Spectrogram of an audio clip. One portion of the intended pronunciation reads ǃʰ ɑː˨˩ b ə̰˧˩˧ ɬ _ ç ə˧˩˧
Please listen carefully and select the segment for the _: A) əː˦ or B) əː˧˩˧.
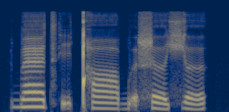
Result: B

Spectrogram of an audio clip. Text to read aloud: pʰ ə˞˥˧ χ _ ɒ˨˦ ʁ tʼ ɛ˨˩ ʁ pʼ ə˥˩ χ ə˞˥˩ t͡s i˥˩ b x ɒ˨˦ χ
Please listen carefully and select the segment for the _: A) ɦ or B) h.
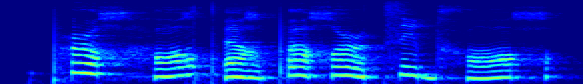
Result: B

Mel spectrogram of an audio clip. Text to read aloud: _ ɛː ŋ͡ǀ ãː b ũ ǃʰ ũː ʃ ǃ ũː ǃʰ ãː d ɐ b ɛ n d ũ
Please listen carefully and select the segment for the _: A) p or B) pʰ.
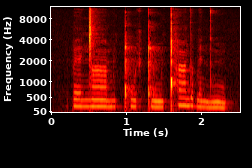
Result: A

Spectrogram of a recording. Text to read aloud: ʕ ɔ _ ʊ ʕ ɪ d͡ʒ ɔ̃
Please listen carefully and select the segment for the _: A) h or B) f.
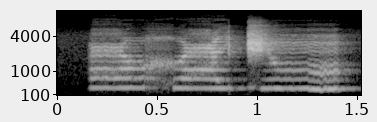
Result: A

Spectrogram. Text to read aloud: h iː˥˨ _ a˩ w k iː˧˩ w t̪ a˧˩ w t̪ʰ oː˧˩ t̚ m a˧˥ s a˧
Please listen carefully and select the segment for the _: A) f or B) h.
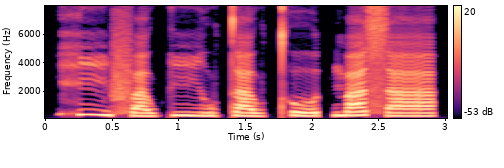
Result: A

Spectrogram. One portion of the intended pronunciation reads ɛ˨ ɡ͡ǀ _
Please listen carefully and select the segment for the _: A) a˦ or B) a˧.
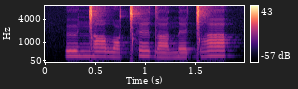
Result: A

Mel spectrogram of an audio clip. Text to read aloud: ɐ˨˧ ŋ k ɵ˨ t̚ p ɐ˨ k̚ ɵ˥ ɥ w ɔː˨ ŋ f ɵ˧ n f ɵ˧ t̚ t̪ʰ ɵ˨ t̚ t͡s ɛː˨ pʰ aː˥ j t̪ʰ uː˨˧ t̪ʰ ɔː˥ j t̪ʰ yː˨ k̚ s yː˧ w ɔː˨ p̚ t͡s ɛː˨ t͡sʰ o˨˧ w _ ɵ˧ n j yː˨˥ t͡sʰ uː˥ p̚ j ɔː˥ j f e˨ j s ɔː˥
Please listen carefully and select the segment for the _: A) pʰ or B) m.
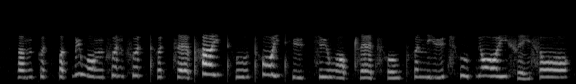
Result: A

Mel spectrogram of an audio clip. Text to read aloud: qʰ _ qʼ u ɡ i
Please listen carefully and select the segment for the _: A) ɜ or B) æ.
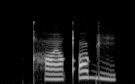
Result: B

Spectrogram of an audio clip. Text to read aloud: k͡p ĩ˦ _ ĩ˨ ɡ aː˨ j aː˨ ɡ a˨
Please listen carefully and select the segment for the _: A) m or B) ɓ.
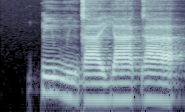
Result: A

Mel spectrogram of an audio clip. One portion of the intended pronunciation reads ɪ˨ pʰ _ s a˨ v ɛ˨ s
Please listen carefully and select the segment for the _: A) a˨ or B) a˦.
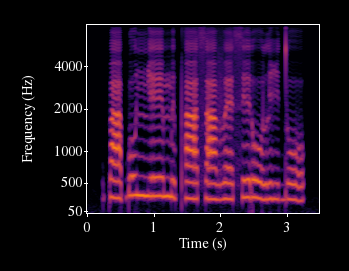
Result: A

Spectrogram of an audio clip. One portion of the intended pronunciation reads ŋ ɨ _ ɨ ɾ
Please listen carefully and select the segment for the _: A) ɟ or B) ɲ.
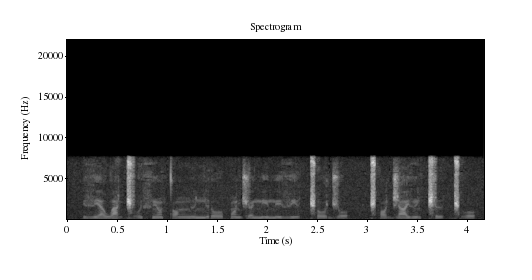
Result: B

